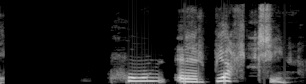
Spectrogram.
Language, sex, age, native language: Icelandic, male, 18-19, Icelandic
